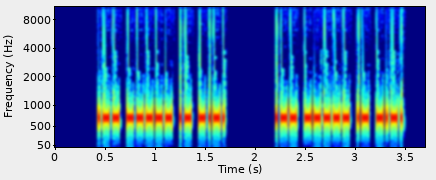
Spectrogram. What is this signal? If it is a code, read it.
Morse code, heard as a keyed tone, about 50 wpm, 700 Hz. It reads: W0AC W0AC
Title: USA Call Signs - 4 Characters - Repeated 2x - 50wpm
